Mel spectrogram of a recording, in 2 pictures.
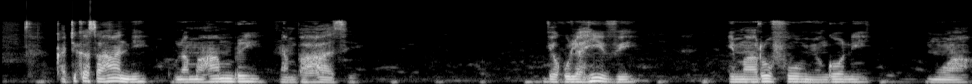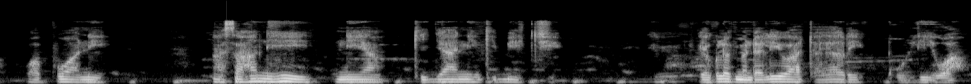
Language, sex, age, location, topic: Swahili, male, 18-24, Mombasa, agriculture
